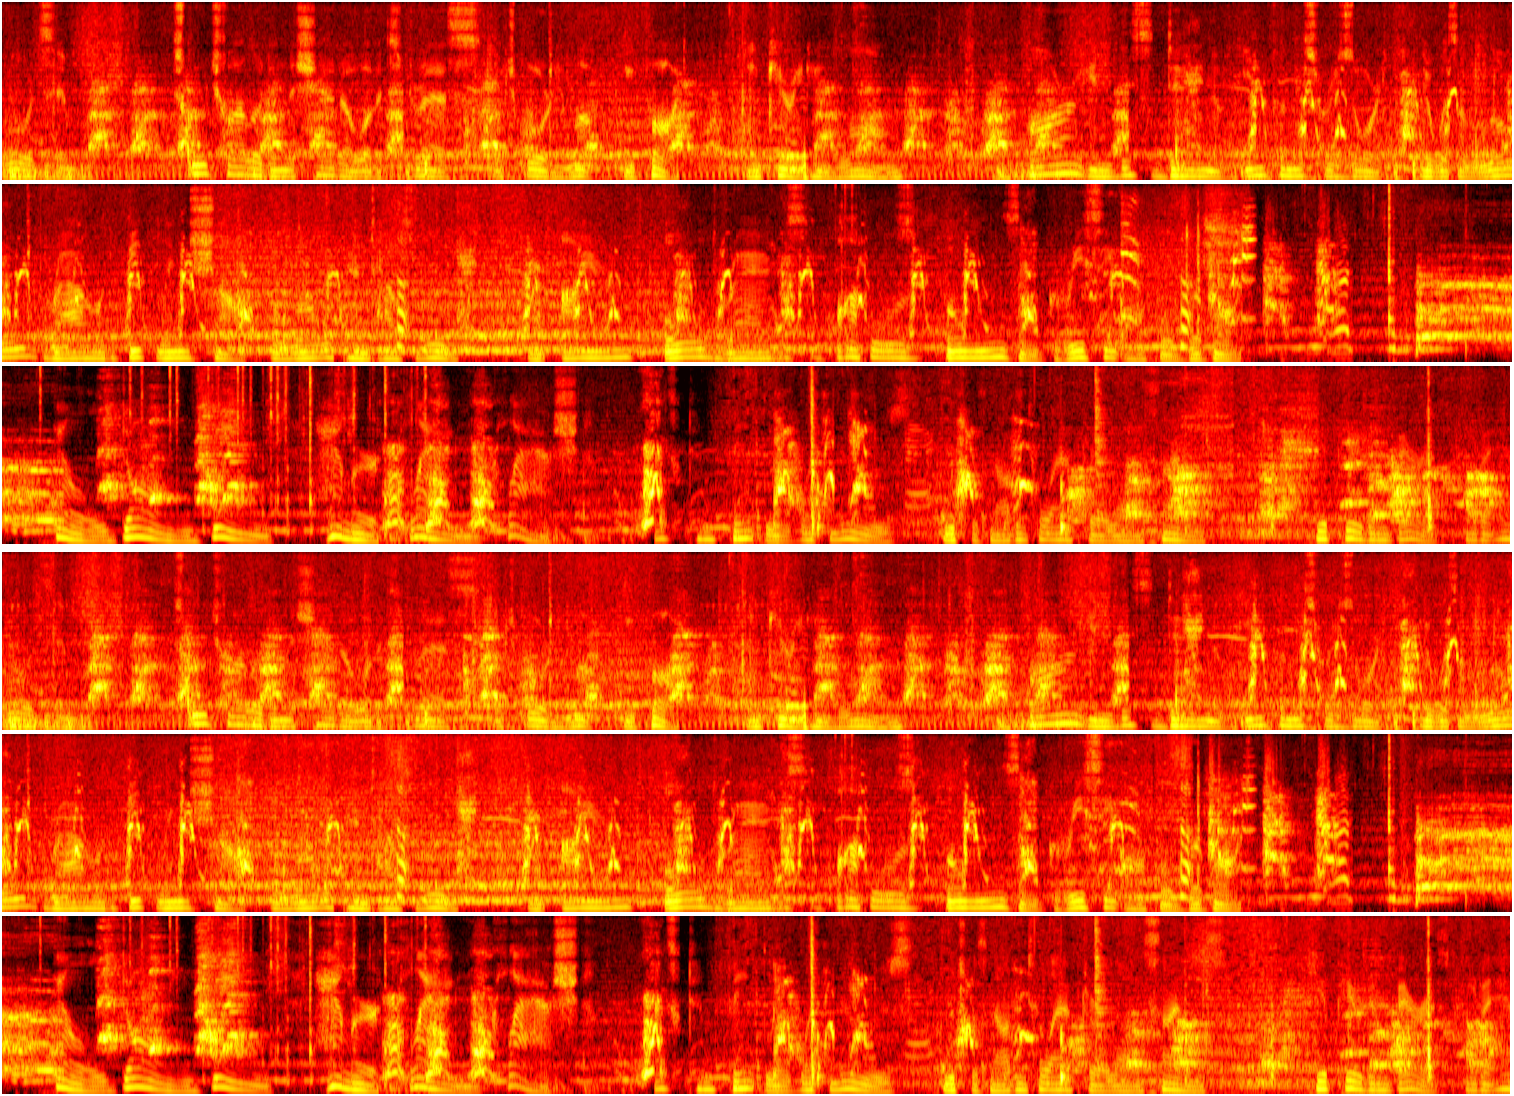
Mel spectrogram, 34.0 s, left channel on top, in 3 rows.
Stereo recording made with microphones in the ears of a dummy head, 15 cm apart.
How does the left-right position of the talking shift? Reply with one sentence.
In this clip you hear the talking move to the right.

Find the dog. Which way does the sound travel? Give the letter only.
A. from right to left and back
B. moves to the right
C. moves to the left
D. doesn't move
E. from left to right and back
C.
